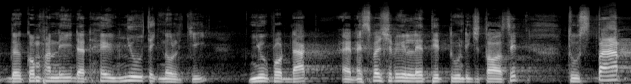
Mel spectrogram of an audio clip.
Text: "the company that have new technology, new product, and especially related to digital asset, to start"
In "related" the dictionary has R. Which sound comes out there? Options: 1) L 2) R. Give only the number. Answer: 1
